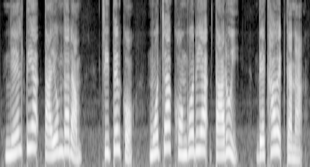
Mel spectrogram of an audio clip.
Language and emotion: Santali, neutral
